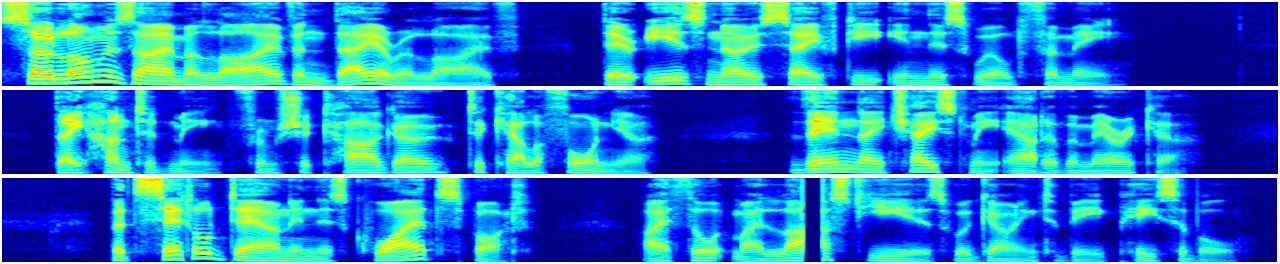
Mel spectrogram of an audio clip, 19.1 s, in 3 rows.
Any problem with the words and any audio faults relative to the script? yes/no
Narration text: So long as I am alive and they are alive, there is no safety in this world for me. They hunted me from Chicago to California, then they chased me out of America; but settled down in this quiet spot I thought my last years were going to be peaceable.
yes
